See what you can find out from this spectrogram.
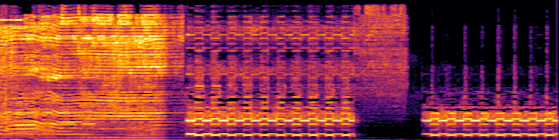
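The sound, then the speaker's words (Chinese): Telephone ringing with an incoming listener call to a radio show: two long, warbling electronic ring bursts separated by a short silence, loud and clear with no talking. “下面我们将接听第二位听众的来电”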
